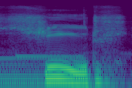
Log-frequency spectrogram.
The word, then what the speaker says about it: Shirsh: It's pronounced as Shirsh, and it is spelled as S-H-I-R-S-H.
